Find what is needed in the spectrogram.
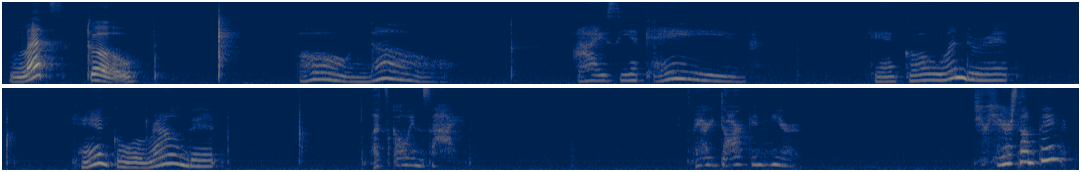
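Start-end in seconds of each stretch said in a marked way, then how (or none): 3.0-13.1 quiet, slow and wary; hushed. Acted. Approaching dark cave. 14.5-18.8 unvoiced cave whisper. Entering dark cave. 20.5-21.4 nervous. Acted. Hearing noise in cave.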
